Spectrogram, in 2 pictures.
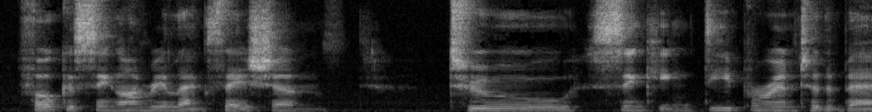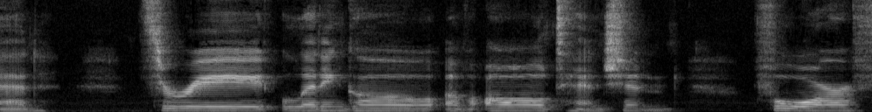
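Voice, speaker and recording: A man narrating a scripted sleep relaxation in a soothing, measured, lulling way, with short phrases and pauses. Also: medium pitch, sharp tone.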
